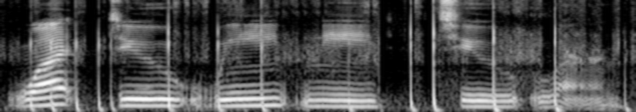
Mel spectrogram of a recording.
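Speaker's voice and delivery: WHAT DO WE NEED drawn out word by word; slow repetition. Shown as a demonstration. Teacher repeats the lesson's question while drafting, slow and deliberate. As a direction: stretch out "What do we need to learn" slowly.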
